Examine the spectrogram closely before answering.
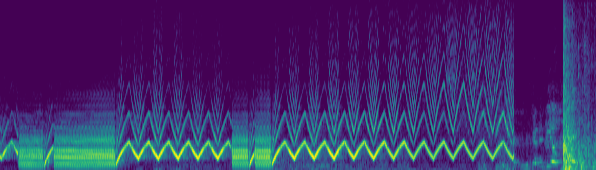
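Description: A siren wails up and down.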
